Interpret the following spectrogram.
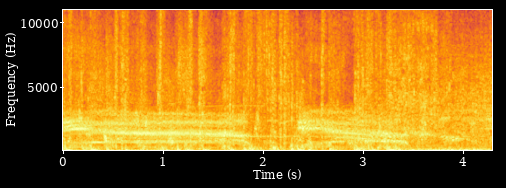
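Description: Anime fight-scene soundtrack: music with two long, high held tones, each dropping off at its end, over a low rumble.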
